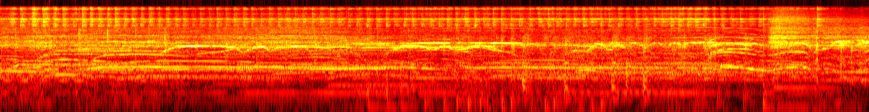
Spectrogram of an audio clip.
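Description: Live funk band playing a groove: drum kit, electric guitar and keyboard, with hand tambourines shaken along. The music is loud and continuous, with no break.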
